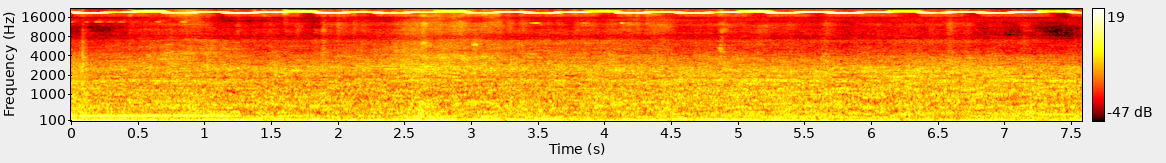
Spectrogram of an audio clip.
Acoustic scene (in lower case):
bus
